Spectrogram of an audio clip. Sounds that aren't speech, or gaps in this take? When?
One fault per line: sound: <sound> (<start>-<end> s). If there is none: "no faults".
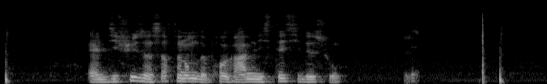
sound: laugh (4.0-4.2 s)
